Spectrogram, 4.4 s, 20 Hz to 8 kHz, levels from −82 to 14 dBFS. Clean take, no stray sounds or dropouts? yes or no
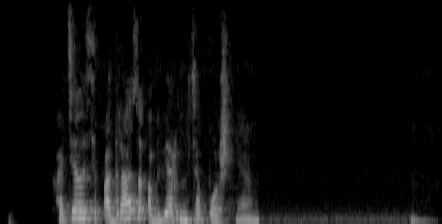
yes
